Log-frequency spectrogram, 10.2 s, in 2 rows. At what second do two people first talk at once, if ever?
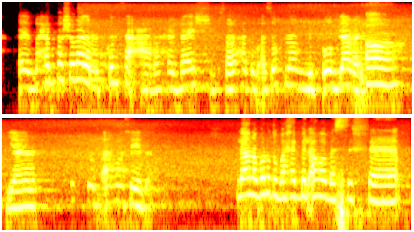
none

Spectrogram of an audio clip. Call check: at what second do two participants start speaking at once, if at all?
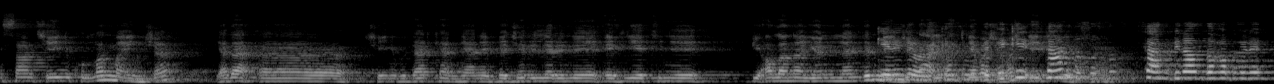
8.8 s

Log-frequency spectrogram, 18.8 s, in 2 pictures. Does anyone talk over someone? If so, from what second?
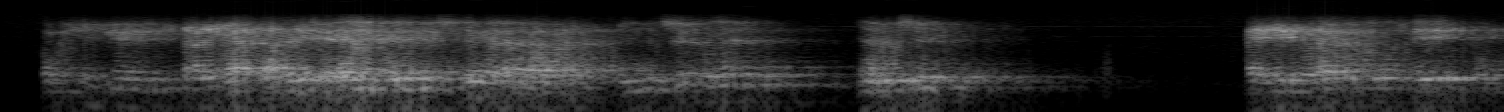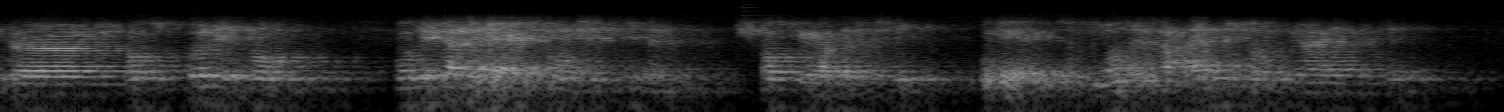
1.4 s

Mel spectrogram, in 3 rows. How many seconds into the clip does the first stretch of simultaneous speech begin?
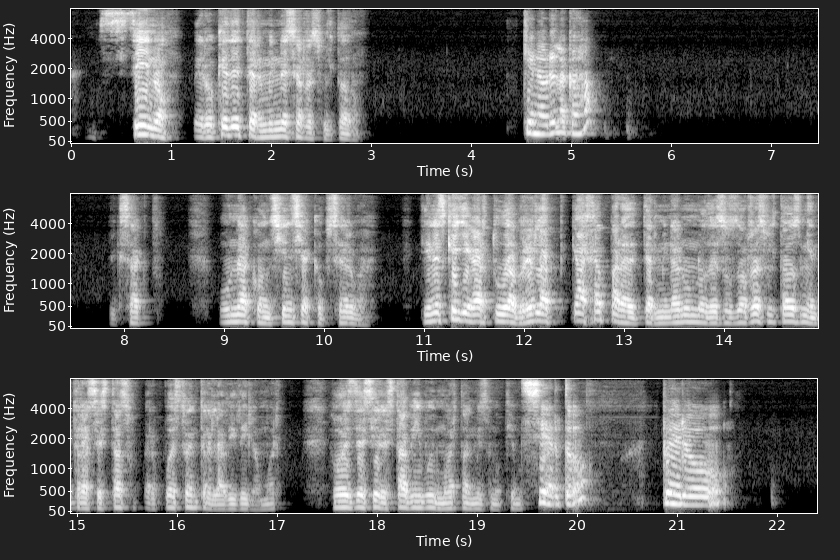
none

